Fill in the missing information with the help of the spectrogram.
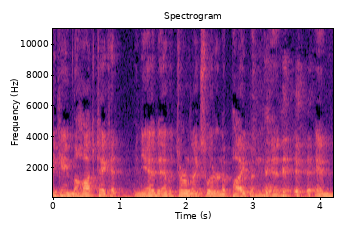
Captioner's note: laughter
